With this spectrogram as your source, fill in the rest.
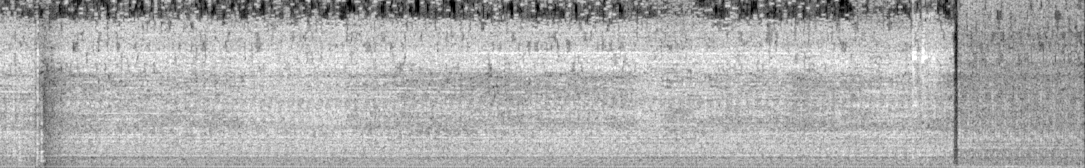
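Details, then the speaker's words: Honda Element SC with a newly installed rebuilt engine replacing one with blown head gasket and warped block, first start: steady, even idle with no misses, slight tapping suspected from rocker arms needing adjustment; running well. "Well, she she's running good. She sounds good. It sounds good."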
